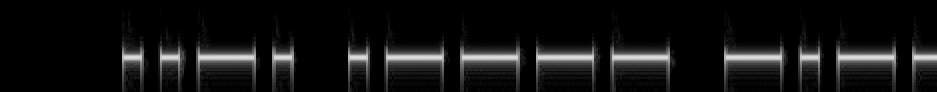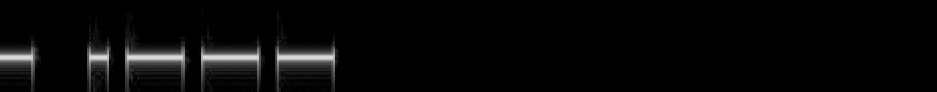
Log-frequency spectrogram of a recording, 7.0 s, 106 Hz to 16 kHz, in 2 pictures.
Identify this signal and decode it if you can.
Morse code, heard as a keyed tone, about 17 wpm, 700 Hz. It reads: F1YJ
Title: DXCC-100 Call Signs - 4 Characters - Repeated 2x - 17wpm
